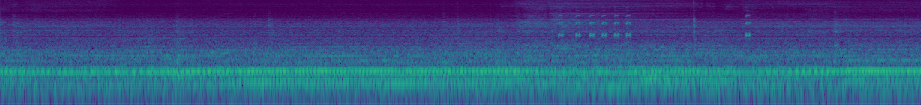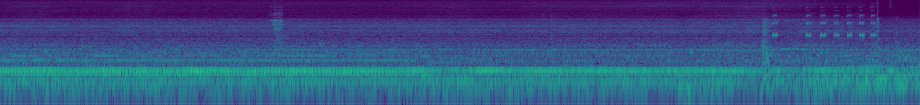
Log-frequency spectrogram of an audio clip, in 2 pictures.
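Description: A crane's engine running steadily, heard from inside its cab, as a constant low hum. Two short runs of about five rapid electronic beeps sound, about nine seconds in and again near the end.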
